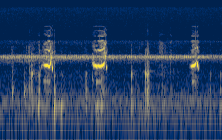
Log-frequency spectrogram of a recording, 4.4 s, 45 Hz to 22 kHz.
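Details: Two female wood ducks fight fiercely inside a wood duck nest box on 16 May, giving three harsh, squealing calls about a second apart, each briefly rising, over a steady electronic whine, with scuffling and knocking between.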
